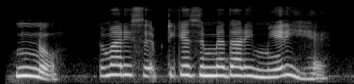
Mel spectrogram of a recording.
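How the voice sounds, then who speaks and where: A squeaky put-on character voice at a fairly slow pace. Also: woman, extremely high pitch for a woman, ordinary pitch variation. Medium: read story. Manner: blunt.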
